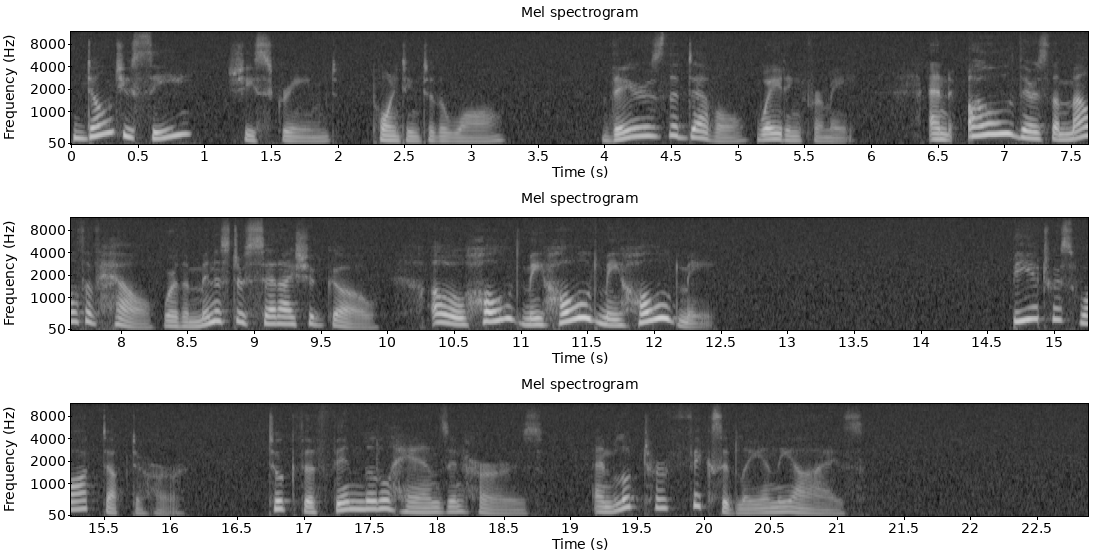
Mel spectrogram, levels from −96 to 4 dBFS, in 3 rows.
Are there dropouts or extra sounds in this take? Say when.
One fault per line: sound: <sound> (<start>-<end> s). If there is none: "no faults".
no faults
